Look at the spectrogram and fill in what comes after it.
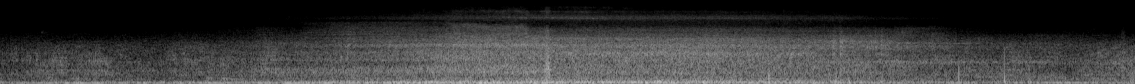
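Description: A coupled pair of electric multiple-unit passenger trains passing: a rush of wheels on rail and air that swells to a peak mid-way and then fades as the train moves away.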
